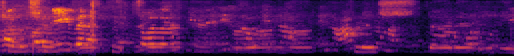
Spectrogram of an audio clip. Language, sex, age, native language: Icelandic, male, 11, Vietnamese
